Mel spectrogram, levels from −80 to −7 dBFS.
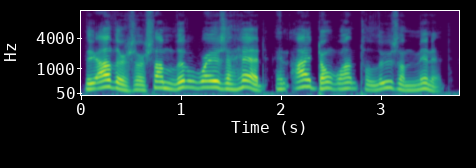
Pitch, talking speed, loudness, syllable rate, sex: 175 Hz, 240 wpm, -19 LUFS, 5.9 syllables/s, male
